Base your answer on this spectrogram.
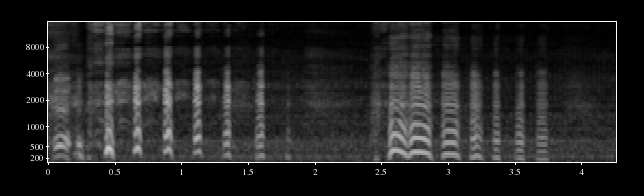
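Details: Adult woman producing a rapid string of short, voiced croaking bursts in two runs, about fifteen in all, with laughter around them; repeated deliberate burps.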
